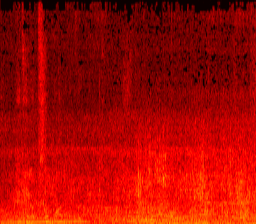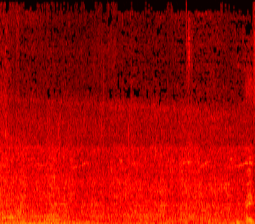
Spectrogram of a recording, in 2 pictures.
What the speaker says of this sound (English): the helicopter that's coming in.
